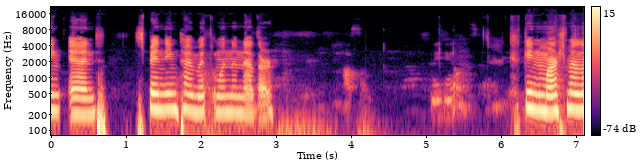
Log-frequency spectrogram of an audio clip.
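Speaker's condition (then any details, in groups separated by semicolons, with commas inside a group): Cerebral palsy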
